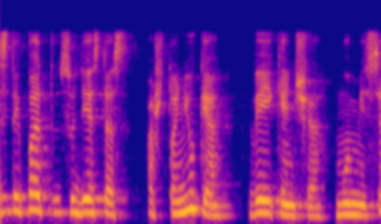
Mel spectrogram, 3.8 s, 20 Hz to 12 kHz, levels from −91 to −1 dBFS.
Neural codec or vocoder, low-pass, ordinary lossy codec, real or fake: none; 7.2 kHz; Opus, 64 kbps; real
